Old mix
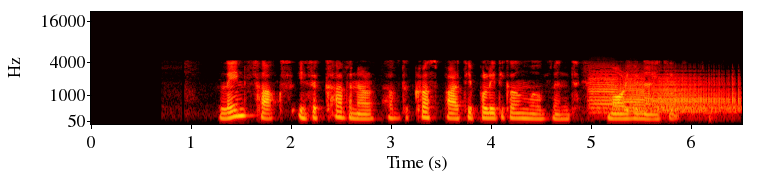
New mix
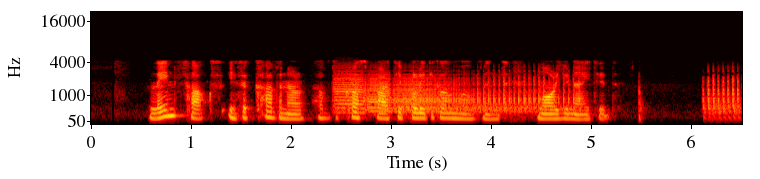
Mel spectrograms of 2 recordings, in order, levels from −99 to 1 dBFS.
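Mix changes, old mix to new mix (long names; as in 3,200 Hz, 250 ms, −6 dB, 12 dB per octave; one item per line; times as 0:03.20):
speech: entry −0.70 s
background: entry −2.55 s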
